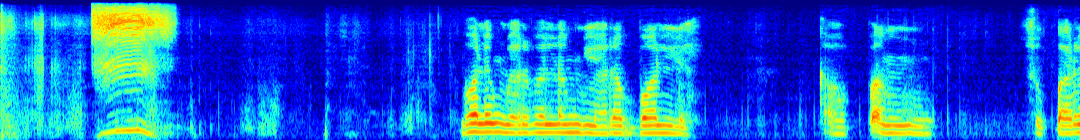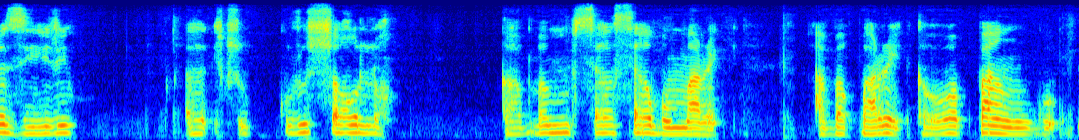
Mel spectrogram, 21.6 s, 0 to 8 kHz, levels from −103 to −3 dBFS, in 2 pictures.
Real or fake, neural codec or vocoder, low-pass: fake; vocoder, 44.1 kHz, 128 mel bands, Pupu-Vocoder; 7.2 kHz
